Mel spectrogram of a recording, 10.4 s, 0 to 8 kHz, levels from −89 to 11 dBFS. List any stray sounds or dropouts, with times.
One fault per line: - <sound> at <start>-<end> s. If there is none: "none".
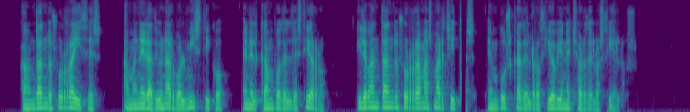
- dropout at 6.9-7.0 s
